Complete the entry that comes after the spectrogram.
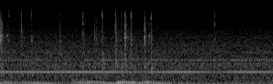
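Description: Code is typed on a computer keyboard, quick, light key clicks coming in short irregular bursts, close and faint over a quiet steady hum.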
